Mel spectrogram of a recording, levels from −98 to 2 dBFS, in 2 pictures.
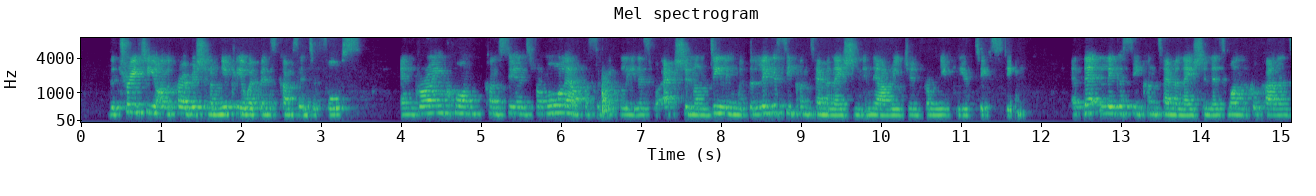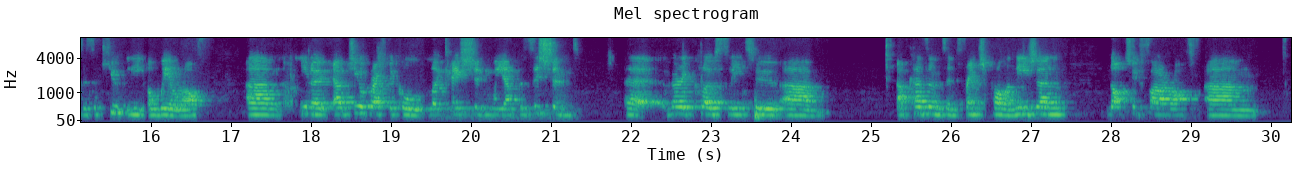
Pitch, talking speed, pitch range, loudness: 185 Hz, 145 wpm, 175-205 Hz, -28 LUFS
